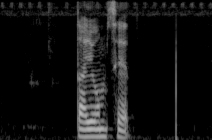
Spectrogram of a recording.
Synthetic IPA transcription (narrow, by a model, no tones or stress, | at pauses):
t̪ajɔmsɛt̪̚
